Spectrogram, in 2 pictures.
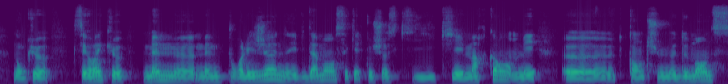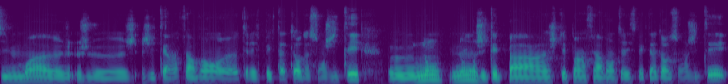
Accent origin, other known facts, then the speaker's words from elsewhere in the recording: Picardy, Hauts-de-France, France; en tant que Picard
